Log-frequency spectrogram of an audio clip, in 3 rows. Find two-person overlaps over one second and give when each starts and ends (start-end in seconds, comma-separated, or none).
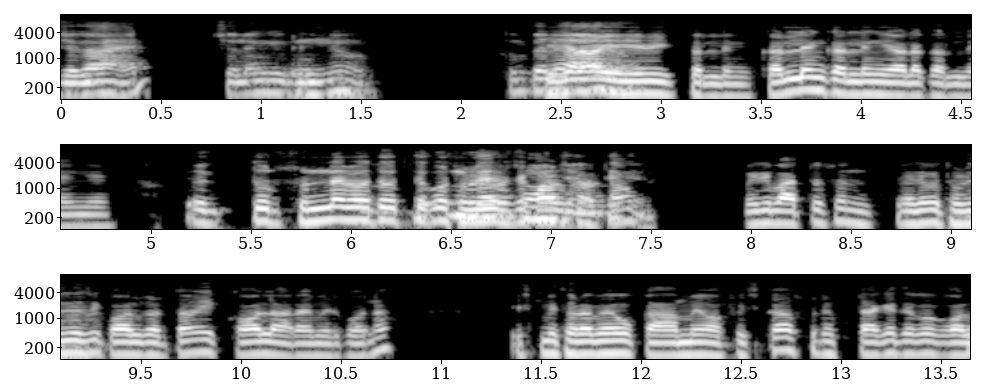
6.0-7.5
